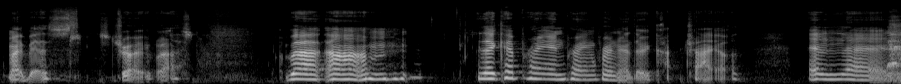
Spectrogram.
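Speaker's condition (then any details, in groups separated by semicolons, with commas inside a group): Cerebral palsy, mild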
